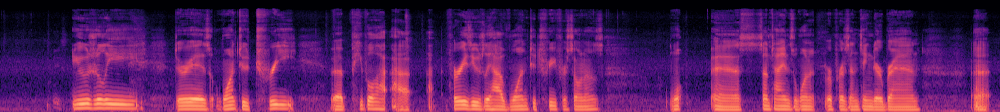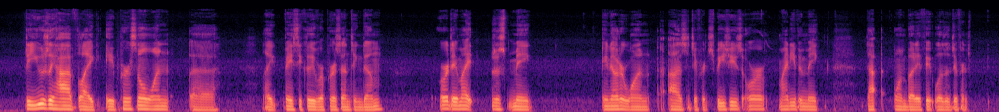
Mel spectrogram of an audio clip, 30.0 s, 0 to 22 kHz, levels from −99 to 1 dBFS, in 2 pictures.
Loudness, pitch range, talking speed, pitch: -23 LUFS, 100-120 Hz, 120 wpm, 110 Hz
